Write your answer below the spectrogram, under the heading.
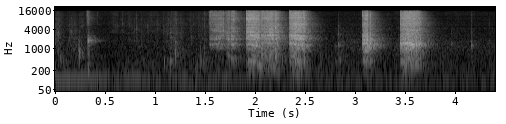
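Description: Clear adhesive tape being pulled off the roll in several short, loud rips, starting about one and a half seconds in.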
